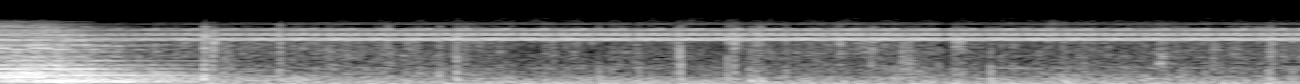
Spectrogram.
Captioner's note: dramatic music; fire crackling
